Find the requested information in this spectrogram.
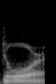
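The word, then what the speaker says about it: Dore: The winner is George Dorr. Congratulations, George. That's George Dorr, D-O-R-E, George Dorr. I believe that's how you say it.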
